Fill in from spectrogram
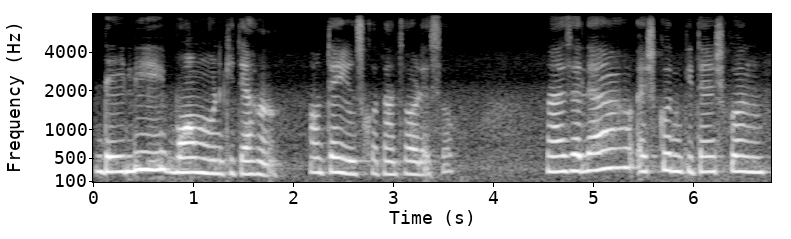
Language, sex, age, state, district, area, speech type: Goan Konkani, female, 18-30, Goa, Salcete, rural, spontaneous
